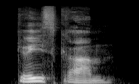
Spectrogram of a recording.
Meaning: grumpy, ill-tempered person
- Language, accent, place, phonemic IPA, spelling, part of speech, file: German, Germany, Berlin, /ˈɡʁiːsˌɡʁaːm/, Griesgram, noun, De-Griesgram.ogg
